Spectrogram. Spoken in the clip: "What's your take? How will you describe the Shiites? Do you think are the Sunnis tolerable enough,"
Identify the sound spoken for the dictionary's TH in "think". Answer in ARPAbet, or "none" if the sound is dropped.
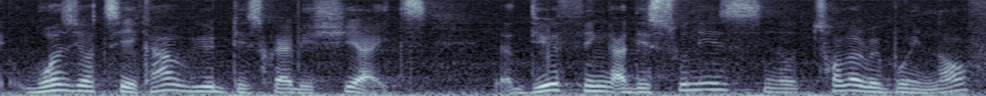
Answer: TH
